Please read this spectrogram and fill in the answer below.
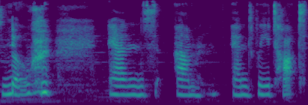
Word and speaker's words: Nau: That's spelled n au but it's pronounced no.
